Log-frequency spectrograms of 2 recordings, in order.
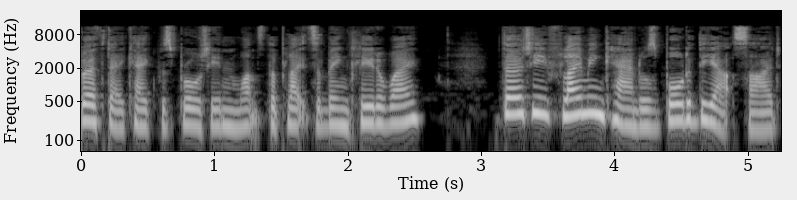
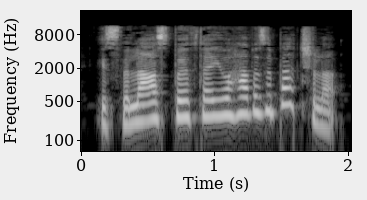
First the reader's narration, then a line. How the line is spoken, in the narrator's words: Peter's mum teased merrily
